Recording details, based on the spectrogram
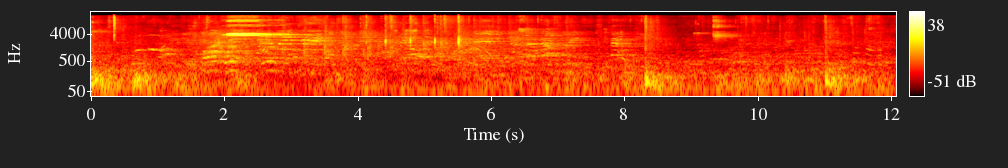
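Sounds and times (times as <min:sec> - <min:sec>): chatter of voices: 0:00.5 - 0:12.0.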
